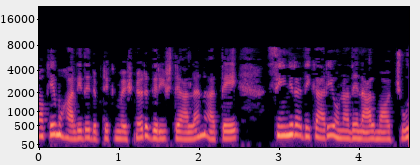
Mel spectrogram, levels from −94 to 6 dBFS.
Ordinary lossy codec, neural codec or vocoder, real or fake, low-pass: none; none; real; none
